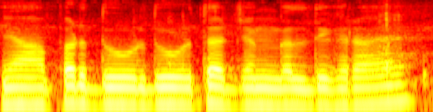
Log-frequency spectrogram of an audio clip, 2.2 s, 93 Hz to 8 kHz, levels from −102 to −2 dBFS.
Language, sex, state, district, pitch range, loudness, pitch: Hindi, male, Uttar Pradesh, Shamli, 120-130 Hz, -16 LUFS, 125 Hz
